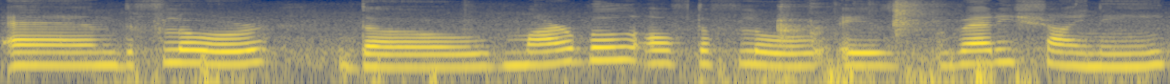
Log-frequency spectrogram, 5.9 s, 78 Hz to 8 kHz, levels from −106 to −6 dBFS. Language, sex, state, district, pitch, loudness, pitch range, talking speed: English, female, Punjab, Kapurthala, 230 Hz, -16 LUFS, 220-245 Hz, 100 wpm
